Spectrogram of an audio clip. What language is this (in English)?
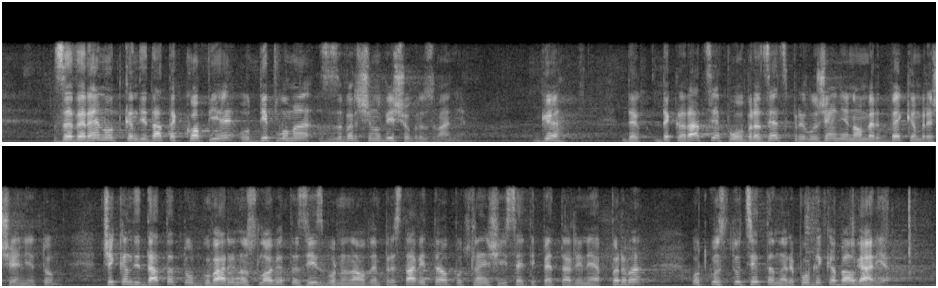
Bulgarian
